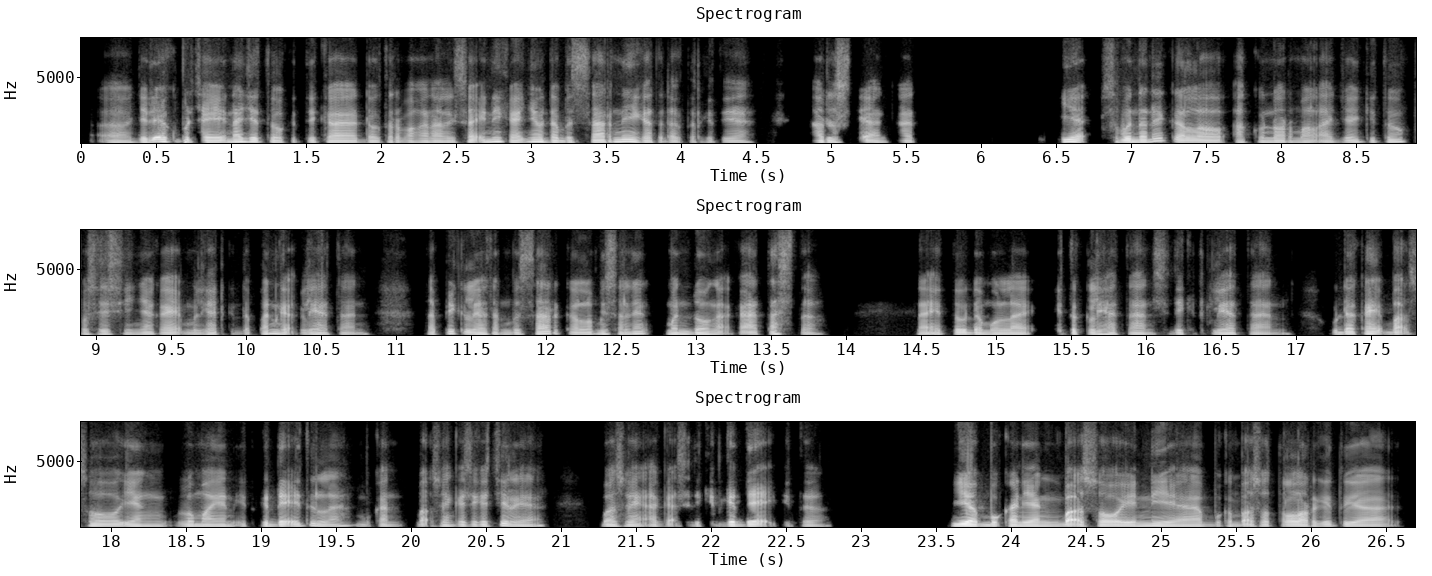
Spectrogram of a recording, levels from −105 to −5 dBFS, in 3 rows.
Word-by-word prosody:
eee, 95 -2 -3
jadi 100 - +3
aku 145 - +1
percayain 115 -2 +3
aja 130 0 +5
tuh 110 -4 -2
ketika 95 -2 +1
dokter 100 0 -4
menganalisa, 90 -1 -2
"Ini 130 +5 +2
kayaknya 135 +2 +2
udah 110 - +2
besar 120 +6 +1
nih" 145 -6 +4
kata 90 - 0
dokter - - -14
gitu - - -13
ya, 95 - -5 0.4
"harus 100 0 -1
diangkat," 95 +2 -3 1.0
iya 140 -4 +6
sebenarnya 125 - +2
kalau 105 -6 +3
aku 100 +1 -6
normal 95 -3 -2
aja 105 +8 -3
gitu 130 +3 -4
posisinya 105 +3 -6
kayak 95 -3 0
melihat 90 +1 -4
ke - - -23
depan 130 +2 -2
enggak - - -2
kelihatan, 95 -1 -3 0.4
tapi - - -6
kelihatan 110 -4 0
besar 130 +9 0
kalau 110 0 0
misalnya 115 +3 -3
mendongak 100 -3 0
ke - - -3
atas 110 +4 -2
tuh, 85 +1 -8 0.7
nah - - 0
itu 110 - +1
udah 100 -2 0
mulai 90 -1 +1 0.2
itu - - -5
kelihatan 95 -2 -2
sedikit 95 - -8
kelihatan 85 -3 -3 0.3
udah 130 - +2
kayak 130 -1 +2
bakso 120 +1 0
yang 115 -1 -2
lumayan 110 0 0 0.2
gede 110 +2 +3
itulah, 115 +5 -2
bukan 90 -2 -7
bakso 90 - -4
yang - - -10
kecil-kecil 105 -1 0
ya, 85 - -1 0.4
bakso 95 +1 -2
yang 95 - +2
agak - - -5
sedikit - - -11
gede - - +5
gitu, - - -9 0.9
iya 125 -1 +11
bukan 95 0 +3
yang 95 0 +5
bakso 95 0 +5
ini 115 +3 +3
ya 90 +2 +1
bukan 90 - -8
bakso - - -1
telor 95 -1 +4
gitu 110 +1 -3
ya, 90 +2 0
100 Hz, 180 wpm, -24 LUFS, 95-115 Hz, 1.0 s, iya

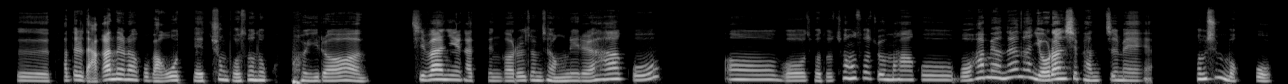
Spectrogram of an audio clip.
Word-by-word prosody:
그 170 -3 -2
다들 190 +2 -1
나가느라고 220 -4 +4
막 155 0 -1
옷 195 +1 0
대충 170 +5 -1
벗어 170 +3 -1
놓고 195 0 -1 0.2
뭐 180 - 0
이런 170 -1 +1 0.4
집안일 220 0 +4
같은 175 -1 -7
거를 170 +2 -1
좀 190 -1 -2
정리를 170 -2 -1
하고 250 - 0 0.6
어 220 -1 -1
뭐 180 -2 -2
저도 170 -1 -7
청소 285 +1 -1
좀 225 -3 -1
하고 210 -2 -3
뭐 185 +1 -1
하면은 310 +5 +1
한 320 -7 +1
11 235 +6 +7
시 265 0 +3
반쯤에 190 -3 -4 0.4
점심 255 +2 +2
먹고 160 -2 -4
200 Hz, 250 characters per minute, -23 LUFS, 175-230 Hz, 0.6 s, 11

